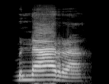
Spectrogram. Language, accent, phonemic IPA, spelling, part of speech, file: Swahili, Kenya, /m̩ˈnɑ.ɾɑ/, mnara, noun, Sw-ke-mnara.flac
- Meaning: 1. tower 2. lighthouse 3. minaret 4. a prominent landmark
